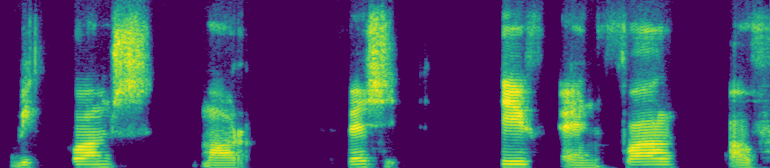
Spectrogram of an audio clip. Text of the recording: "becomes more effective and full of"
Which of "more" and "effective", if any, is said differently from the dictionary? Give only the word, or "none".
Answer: effective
